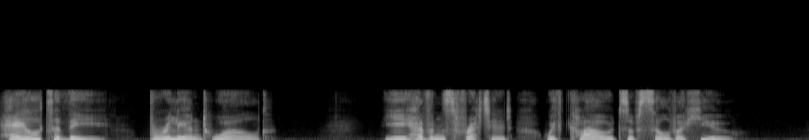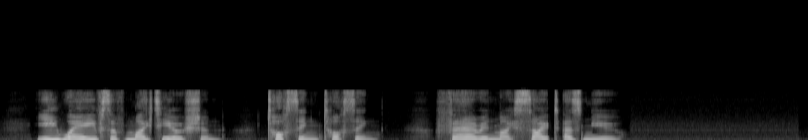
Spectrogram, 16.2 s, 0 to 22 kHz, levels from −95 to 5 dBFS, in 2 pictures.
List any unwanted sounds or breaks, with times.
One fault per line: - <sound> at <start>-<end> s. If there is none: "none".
none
